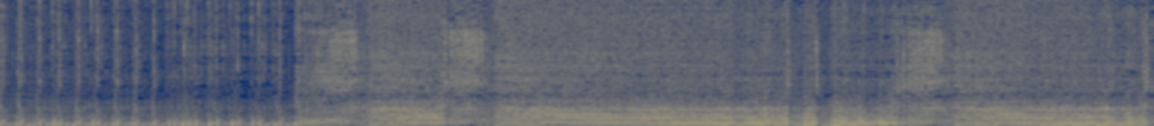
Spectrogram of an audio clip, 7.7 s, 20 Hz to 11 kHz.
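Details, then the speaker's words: Gilera Runner two-stroke scooter with refurbished 23-year-old Scorpion expansion pipe, recorded on phone microphone: crisp blips rising sharply and falling cleanly back to idle, no misfire; healthy, strong-revving engine. "Yeah, sounds nice, doesn't it? I couldn't do a video without letting you hear it, could I?"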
